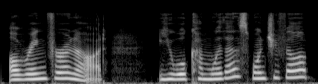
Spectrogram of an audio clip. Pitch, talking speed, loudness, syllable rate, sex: 265 Hz, 225 wpm, -15 LUFS, 6.1 syllables/s, female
